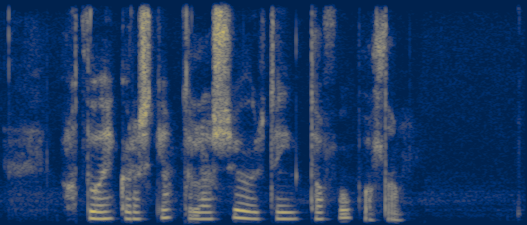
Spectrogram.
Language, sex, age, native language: Icelandic, female, 15, Icelandic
